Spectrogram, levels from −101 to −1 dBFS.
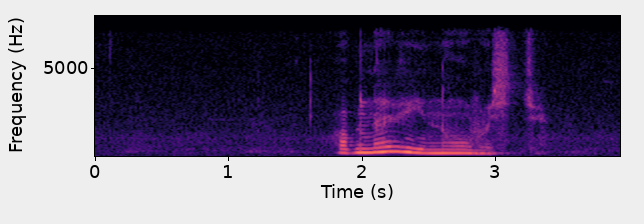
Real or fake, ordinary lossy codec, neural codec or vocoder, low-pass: real; none; none; 7.2 kHz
